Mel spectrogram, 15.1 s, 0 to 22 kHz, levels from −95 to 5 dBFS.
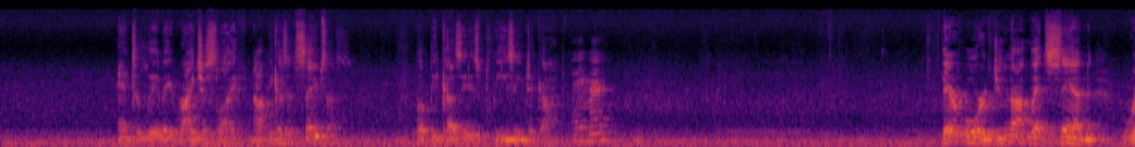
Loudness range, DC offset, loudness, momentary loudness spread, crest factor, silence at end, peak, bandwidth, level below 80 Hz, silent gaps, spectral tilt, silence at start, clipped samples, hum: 15 LU; under 0.1%; -36 LUFS; 17 LU; 20 dB; 0 s; -18 dBFS; 17 kHz; -56 dBFS; none; -5 dB/octave; 0 s; under 0.1%; none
